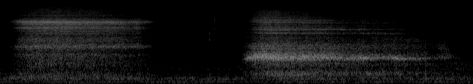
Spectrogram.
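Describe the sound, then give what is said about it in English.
A person taking a deep breath: a long, hissing inhale, a short pause, then a longer, breathy exhale, soft and alone. “Let's take a collective breath.”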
